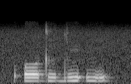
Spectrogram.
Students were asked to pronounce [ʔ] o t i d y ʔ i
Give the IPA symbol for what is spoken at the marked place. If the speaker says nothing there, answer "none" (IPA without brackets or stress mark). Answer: ʔ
